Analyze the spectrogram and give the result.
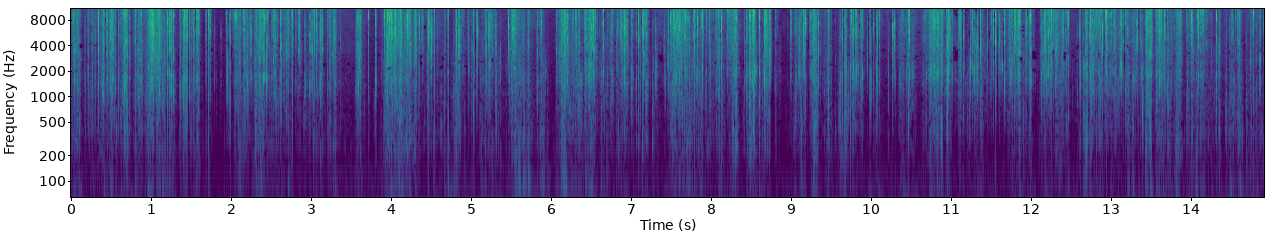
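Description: A small, empty piece of clear ridged plastic packaging is bent and crinkled between fingers and thumbs. It makes a dense, continuous run of sharp, bright crackles and snaps with almost no low end, each crackle dying away almost at once, and brief pauses between the bursts.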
